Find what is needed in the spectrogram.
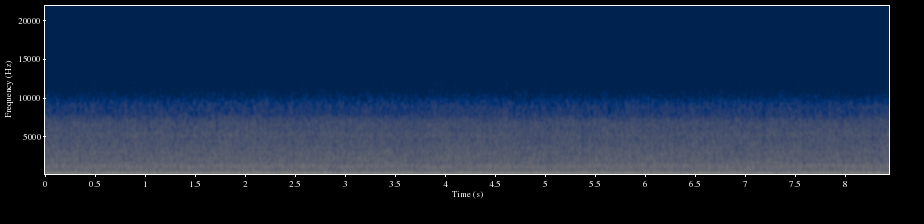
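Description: American Champion Super Decathlon's four-cylinder Lycoming engine and propeller running steadily in cruise, with air rushing past, heard inside the cockpit.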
